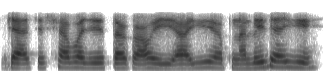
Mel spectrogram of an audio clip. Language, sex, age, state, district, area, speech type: Hindi, female, 60+, Uttar Pradesh, Azamgarh, urban, conversation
